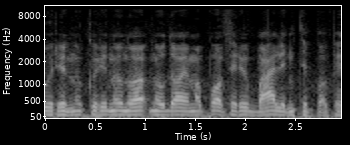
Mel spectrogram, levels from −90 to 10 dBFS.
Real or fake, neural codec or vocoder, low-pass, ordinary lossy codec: real; none; 9.9 kHz; AAC, 48 kbps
